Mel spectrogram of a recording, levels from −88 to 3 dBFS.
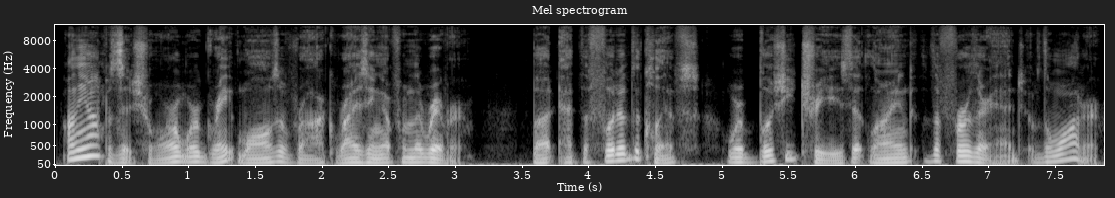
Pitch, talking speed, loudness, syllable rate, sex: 105 Hz, 245 wpm, -19 LUFS, 6.6 syllables/s, male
